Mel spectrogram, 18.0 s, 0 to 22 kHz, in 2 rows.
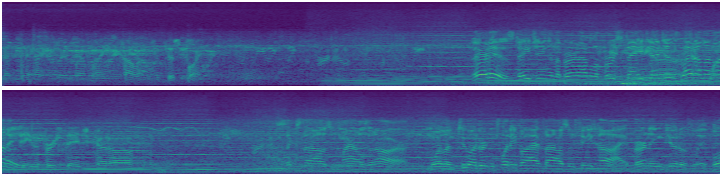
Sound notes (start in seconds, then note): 2.8 people talking on radio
